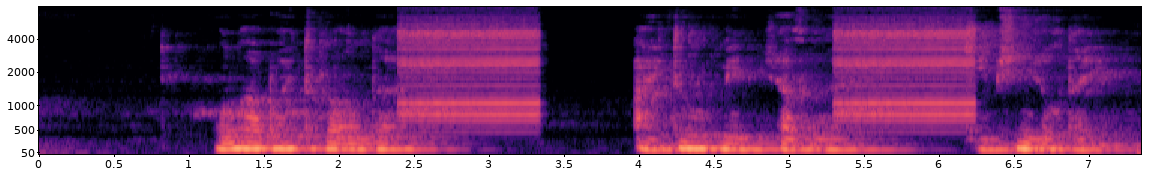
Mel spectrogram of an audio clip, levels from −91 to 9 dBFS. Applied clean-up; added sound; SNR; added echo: none; Alarm; 5 dB; reverberation time 1.2 s.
